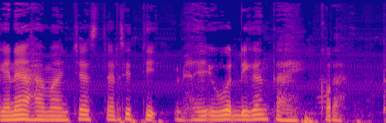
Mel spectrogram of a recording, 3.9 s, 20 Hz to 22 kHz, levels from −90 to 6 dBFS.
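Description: Throughout the speech there is timecode bleed: a faint chirping warble, about 35 dB below the voice, flicking between tones near 1 kHz and 2 kHz. Linear timecode from a nearby track or cable has leaked into the audio. Its rhythm repeats at 30 frames per second, and the tone keeps switching between the two pitches. That distinguishes it from a steady mains hum or a single whine.

At 1.2 s the first compressed frames skipped event occurs. The audio jumps ahead by about a tenth of a second, which fits roughly four dropped codec frames of 21.3 ms each. At 3.29–3.31 s a second skip leaps forward about a fifth of a second, likely around ten frames. Unlike a dropout, nothing falls silent. Time simply lurches forward.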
